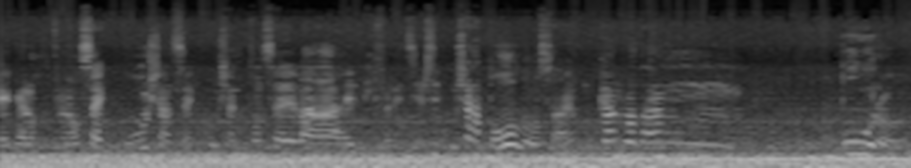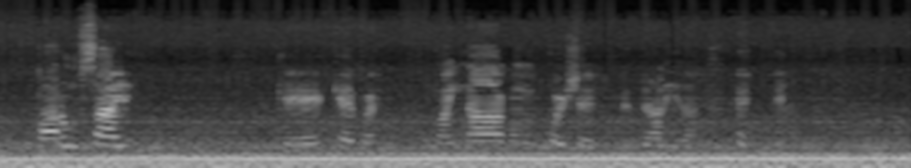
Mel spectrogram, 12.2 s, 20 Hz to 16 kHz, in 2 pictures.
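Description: A 2016 Porsche 991.1 GT3 RS engine drones in a steady low rumble inside the cabin while someone talks continuously in Spanish over it.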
